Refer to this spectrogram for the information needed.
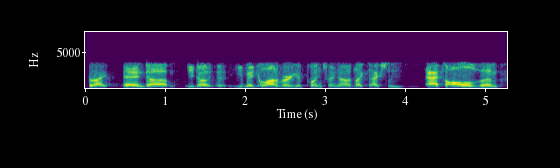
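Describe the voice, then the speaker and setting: A man appearing as a guest expert in an interview, explaining history in a brisk, lecturing way with frequent restarts. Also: mid-range voice, fairly even intonation, dry recording. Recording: tinny phone line.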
